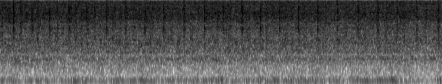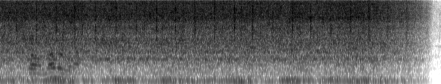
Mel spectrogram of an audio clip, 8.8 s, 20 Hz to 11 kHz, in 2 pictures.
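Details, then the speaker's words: 1977 Chevy C10 truck after replacing a broken rocker arm and pushrod. Lumpy, uneven idle with stumbles like a misfire; a damaged valve is suspected, not confirmed. "it it's running rough almost like a misfire and we think we quite possibly may have a damaged valve"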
